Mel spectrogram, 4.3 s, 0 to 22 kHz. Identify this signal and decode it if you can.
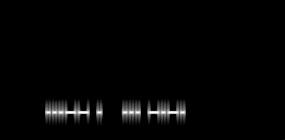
Morse code, heard as a keyed tone, about 25 wpm, 700 Hz. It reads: 3E SC
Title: Field Day Exchanges Encore - 25wpm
